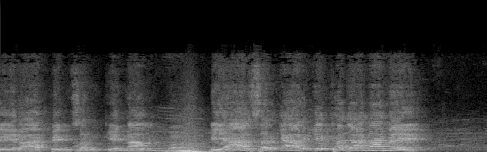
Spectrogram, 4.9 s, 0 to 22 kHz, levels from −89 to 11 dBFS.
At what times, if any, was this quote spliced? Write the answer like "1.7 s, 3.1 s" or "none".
2.0 s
